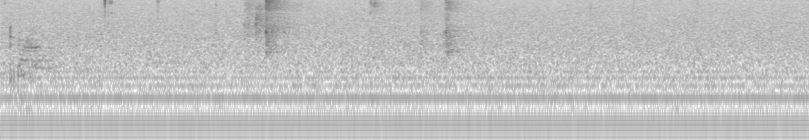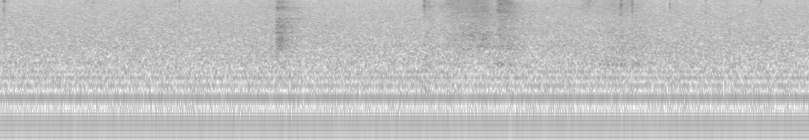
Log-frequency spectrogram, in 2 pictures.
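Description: Steady hiss and mains hum, with a few faint short clicks and rustles of fingers handling a laptop circuit board and its fine ribbon cable: about two seconds in, near three seconds, around eight seconds and about ten seconds in.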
